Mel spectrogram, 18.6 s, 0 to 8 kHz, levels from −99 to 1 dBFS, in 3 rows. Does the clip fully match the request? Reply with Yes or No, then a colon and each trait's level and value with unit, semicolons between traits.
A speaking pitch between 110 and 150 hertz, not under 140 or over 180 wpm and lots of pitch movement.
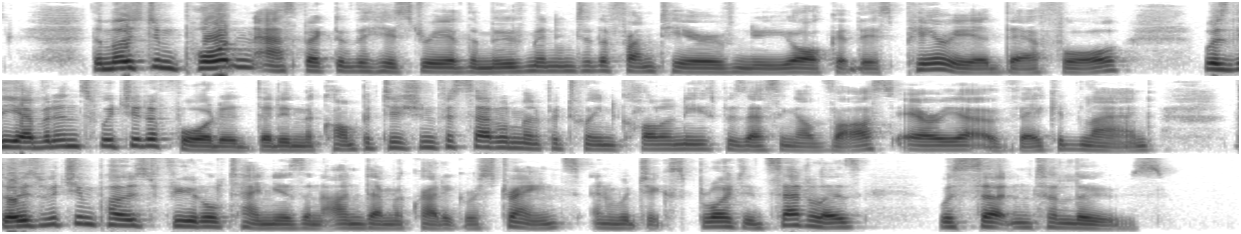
No: low, 135 Hz; average, 190 wpm; wide, 6.9 semitones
